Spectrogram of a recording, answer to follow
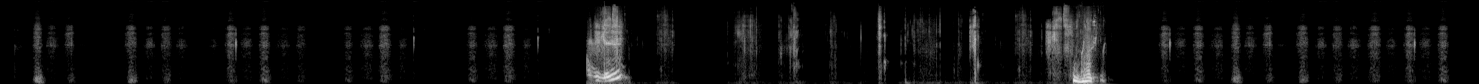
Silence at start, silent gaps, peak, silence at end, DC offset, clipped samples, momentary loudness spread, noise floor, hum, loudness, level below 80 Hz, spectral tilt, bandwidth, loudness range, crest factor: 0.35 s; none; 0 dBFS; 0.7 s; under 0.1%; under 0.1%; 31 LU; -77 dBFS; none; -17 LUFS; -54 dBFS; -4.5 dB/octave; 18 kHz; 22 LU; 22 dB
